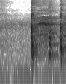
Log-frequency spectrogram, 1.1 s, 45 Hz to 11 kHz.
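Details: Two or three short dry cough bursts in a quiet room, from a 17-year-old giving a class speech; he suspects a cold coming on, with a dry throat and chronic coughing.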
